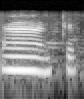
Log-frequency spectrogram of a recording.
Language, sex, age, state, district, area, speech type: Kannada, female, 18-30, Karnataka, Dharwad, rural, conversation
